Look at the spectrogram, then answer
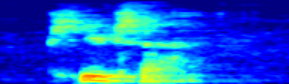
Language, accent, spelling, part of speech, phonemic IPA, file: English, Southern England, pewter, noun / adjective / verb, /ˈpjuːtə/, LL-Q1860 (eng)-pewter.wav
- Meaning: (noun) 1. An alloy of approximately 93–98% tin and 1–2% copper, and the balance of antimony 2. An alloy of tin and lead 3. Items made of pewter; pewterware 4. A beer tankard made from pewter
